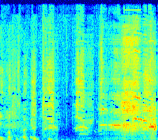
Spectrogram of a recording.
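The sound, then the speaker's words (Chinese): Swans calling as they land on a palace rooftop, with a few nasal, honking bursts at first, then higher, noisier cries. The calls are fairly faint and uneven. “看，天鹅。 天鹅落到翠微宫宫顶上了。”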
